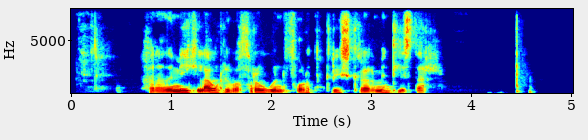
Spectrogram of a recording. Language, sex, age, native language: Icelandic, male, 40-49, Icelandic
